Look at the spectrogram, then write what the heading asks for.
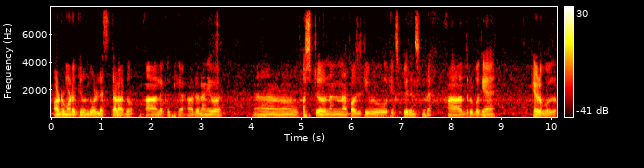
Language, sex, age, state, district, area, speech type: Kannada, male, 60+, Karnataka, Shimoga, rural, spontaneous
